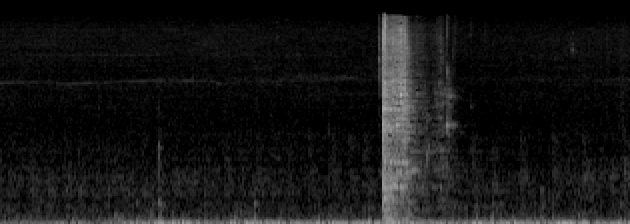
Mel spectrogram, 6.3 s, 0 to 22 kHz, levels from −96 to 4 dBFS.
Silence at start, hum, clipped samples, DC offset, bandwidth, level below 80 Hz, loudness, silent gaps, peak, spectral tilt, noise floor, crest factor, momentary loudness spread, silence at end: 0 s; none; under 0.1%; under 0.1%; 16.5 kHz; -54 dBFS; -27 LUFS; none; -8 dBFS; 0.5 dB/octave; -61 dBFS; 32 dB; 27 LU; 0 s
